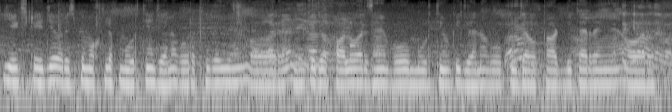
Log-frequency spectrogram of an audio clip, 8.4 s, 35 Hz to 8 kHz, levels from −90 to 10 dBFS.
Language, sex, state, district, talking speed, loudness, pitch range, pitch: Hindi, male, Delhi, New Delhi, 250 wpm, -15 LUFS, 135-145 Hz, 135 Hz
